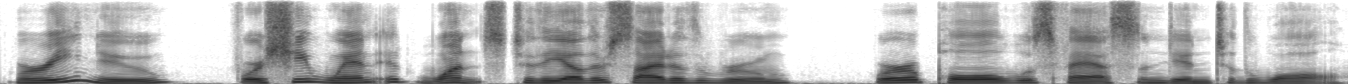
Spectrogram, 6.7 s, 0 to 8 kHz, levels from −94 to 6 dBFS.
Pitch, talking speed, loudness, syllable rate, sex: 180 Hz, 195 wpm, -17 LUFS, 4.7 syllables/s, female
